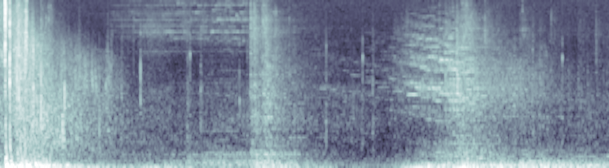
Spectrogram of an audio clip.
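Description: Confringo spell blasts in a Harry Potter video game, a sharp booming explosion at the start followed by two further rumbling blasts with fiery hiss, fairly loud, no talk.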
